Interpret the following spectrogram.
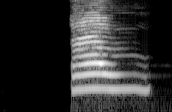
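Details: Domestic cat giving a single strange meow, about half a second long, steady and slightly nasal with a clear tone that tails off, in a quiet indoor setting.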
